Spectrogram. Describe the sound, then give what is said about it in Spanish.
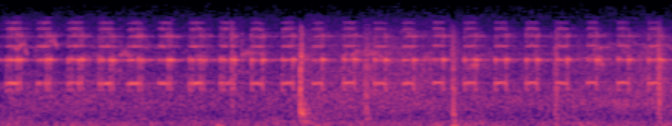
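Telephone tones in quick succession: many short, faint beeping pulses in a steady rhythm, with a few sharper clicks among them. “El teléfono.”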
